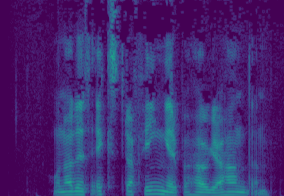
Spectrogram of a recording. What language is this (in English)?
Swedish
